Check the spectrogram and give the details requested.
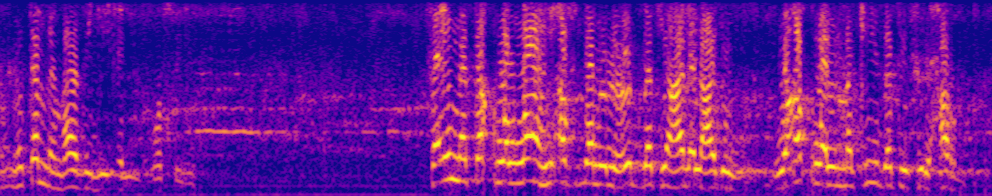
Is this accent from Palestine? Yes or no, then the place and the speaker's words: yes; Palestine; هل ننتصر لحقنا هذا كفلسطينيين؟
